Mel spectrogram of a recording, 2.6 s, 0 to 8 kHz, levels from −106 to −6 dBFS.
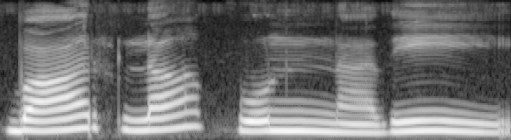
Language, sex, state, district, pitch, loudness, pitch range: Telugu, female, Andhra Pradesh, Annamaya, 210 Hz, -15 LUFS, 200-230 Hz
